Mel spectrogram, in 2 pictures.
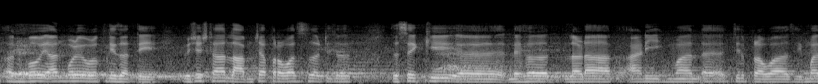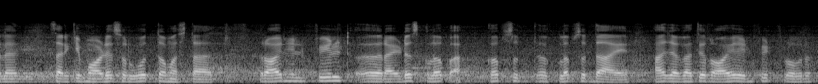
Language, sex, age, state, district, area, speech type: Marathi, male, 18-30, Maharashtra, Ratnagiri, urban, spontaneous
